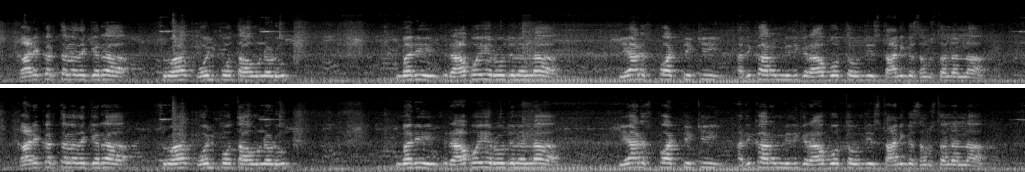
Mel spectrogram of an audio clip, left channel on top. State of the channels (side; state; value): both; normal; correlation 0.85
